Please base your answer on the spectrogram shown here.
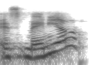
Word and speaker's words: Ismania: Is Mania? Yes. Is that correct? The way I'm You did pronounce it correctly.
